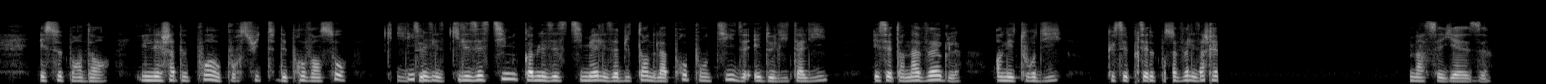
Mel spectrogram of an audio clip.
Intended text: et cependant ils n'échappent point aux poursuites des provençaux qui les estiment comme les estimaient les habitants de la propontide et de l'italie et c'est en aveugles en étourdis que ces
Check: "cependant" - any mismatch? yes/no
no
